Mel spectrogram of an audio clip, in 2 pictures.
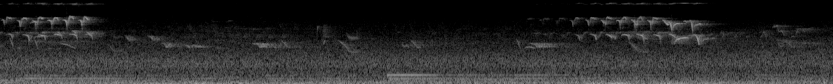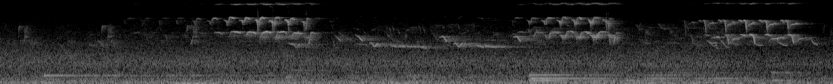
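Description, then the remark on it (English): A migrating warbler in southern Ontario repeats a short, high-pitched warble several times, each phrase dropping slightly in pitch and slowing at the end, over a steady low hum with other faint bird calls. “They have a high pitched warble that is short and often decelerates and decreases in pitch.”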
